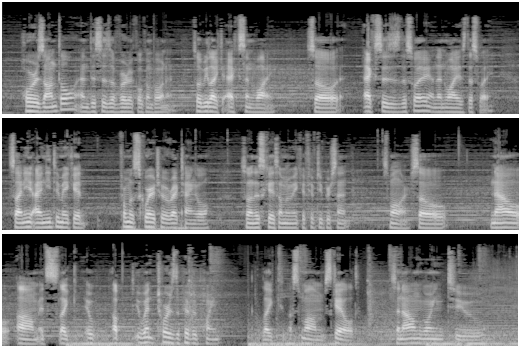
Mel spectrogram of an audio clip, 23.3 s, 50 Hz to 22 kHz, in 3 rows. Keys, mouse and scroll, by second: 11.9 KP_0, 12.3 KP_Decimal, 12.5 KP_5, 13.5 click.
